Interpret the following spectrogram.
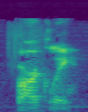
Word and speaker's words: Barkley: way to pronounce it b a r k l e y that spells Barkley it sounds like Barkley it is Barkley I I should stop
